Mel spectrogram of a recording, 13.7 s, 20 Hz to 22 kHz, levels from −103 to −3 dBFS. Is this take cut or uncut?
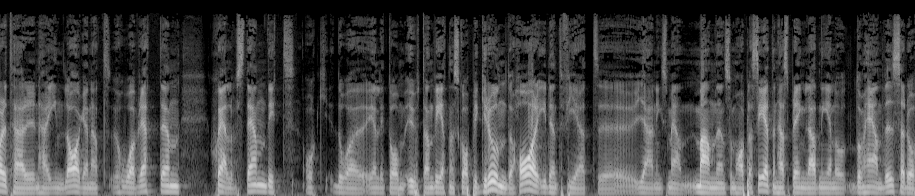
uncut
